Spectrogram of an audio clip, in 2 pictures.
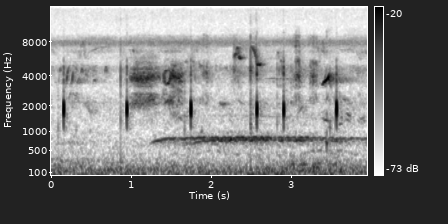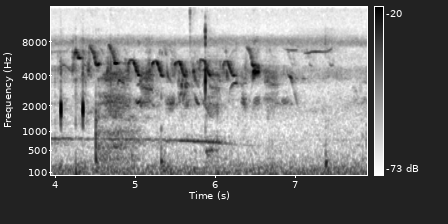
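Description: Faint bird chirping: short, high, falling notes in quick runs, busiest a little past the middle. A faint steady tone sounds underneath for about five seconds.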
